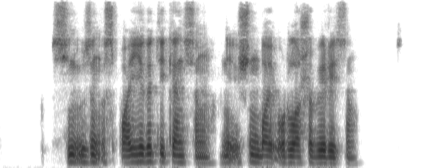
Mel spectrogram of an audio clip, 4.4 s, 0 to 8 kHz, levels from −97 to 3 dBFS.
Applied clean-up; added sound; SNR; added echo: neural mask model Resemble Enhance denoiser.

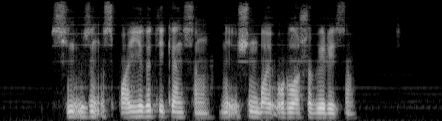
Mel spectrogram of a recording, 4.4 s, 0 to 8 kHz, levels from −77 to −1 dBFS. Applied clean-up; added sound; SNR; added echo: neural separator model SepFormer DNS4.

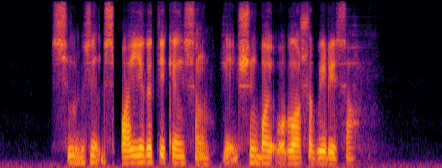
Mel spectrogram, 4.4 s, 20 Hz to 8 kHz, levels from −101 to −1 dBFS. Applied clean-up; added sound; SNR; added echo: neural diffusion model UNIVERSE++.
